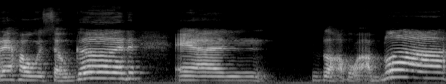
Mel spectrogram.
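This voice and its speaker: Audible room echo surrounds a woman speaking at a fairly high pitch. Her tone is bright and sharp, with ordinary pitch variation. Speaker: booktuber. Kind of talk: casual book review vlog. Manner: filler-heavy casual speech with likes and ums; occasional stumbling.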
